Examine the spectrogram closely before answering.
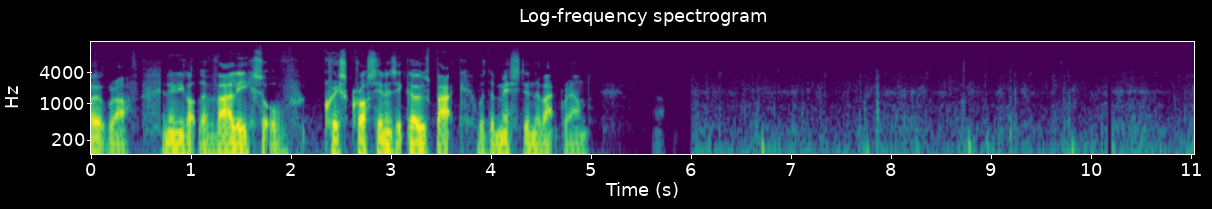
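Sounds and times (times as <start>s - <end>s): footsteps walking outdoors: 0.0s - 2.3s, 6.0s - 11.0s.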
